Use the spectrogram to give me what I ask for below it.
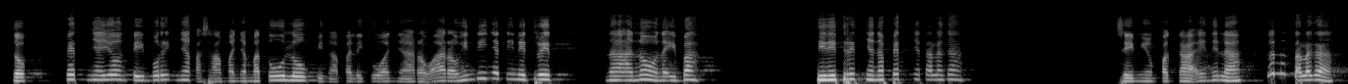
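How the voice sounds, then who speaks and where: A man's voice: high voice, lively intonation, normal speed, pauses often, a little mellow, clean tone. A man preaching a sermon as pastor, telling the story with bursts of emphasis. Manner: storytelling, mixing in English phrases, rising emphasis. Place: church.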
